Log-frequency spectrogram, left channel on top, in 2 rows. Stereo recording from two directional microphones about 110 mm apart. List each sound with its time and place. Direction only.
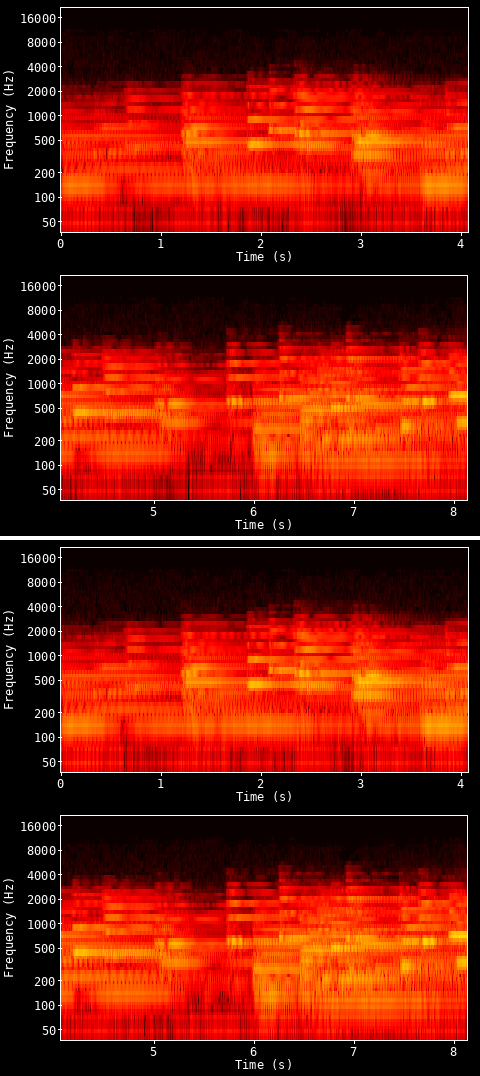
1.2 s music: 35° right (ahead or behind)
